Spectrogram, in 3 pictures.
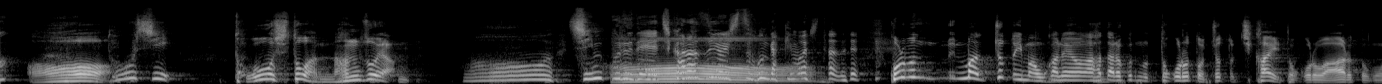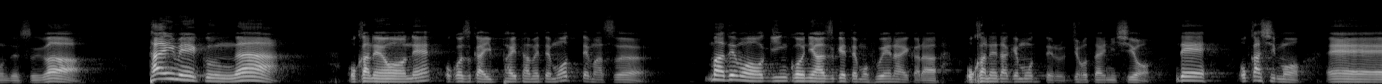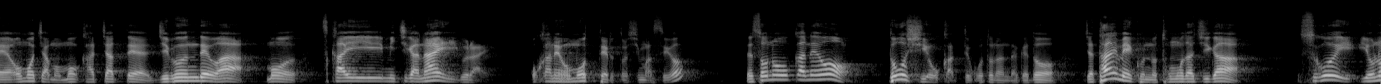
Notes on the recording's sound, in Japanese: マネーに関心のある小学生と親御さんが参加した公開収録。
